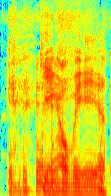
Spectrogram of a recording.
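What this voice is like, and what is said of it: Put-on New York accent. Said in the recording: “your New York accent”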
